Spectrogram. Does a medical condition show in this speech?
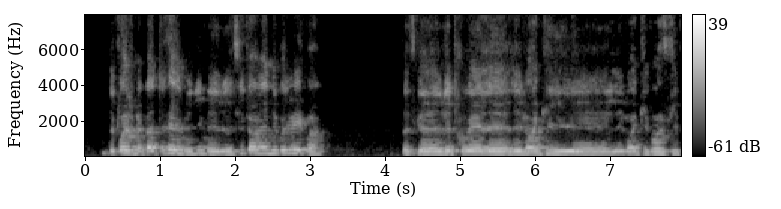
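Yes: cerebral palsy; quadriplegic, since birth, cause extreme prematurity, wheelchair user.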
